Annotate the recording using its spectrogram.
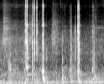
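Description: Irregular sharp metallic clicks and taps of parts and tools handled at the clutch pedal bracket under a car's dashboard while a clutch master cylinder is fitted, over a low steady hum.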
